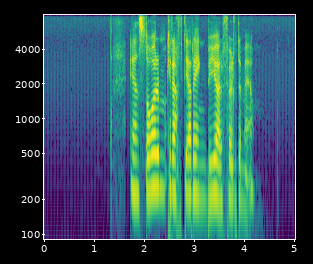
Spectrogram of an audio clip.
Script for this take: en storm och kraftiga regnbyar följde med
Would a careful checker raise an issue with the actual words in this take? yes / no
yes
